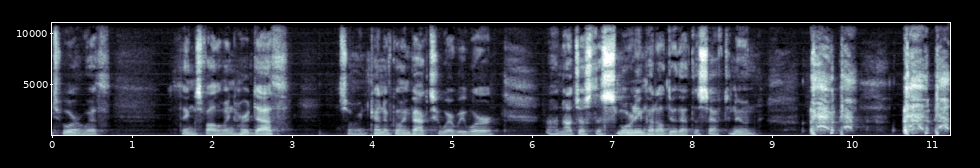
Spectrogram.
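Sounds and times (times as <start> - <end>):
speech: 0.0 - 1.0, 1.6 - 3.0, 3.6 - 8.9
person coughing sharply in a sudden coughing fit: 9.4 - 11.2.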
